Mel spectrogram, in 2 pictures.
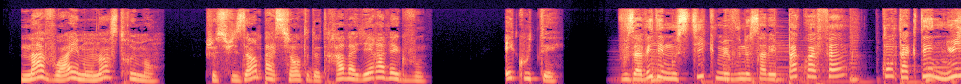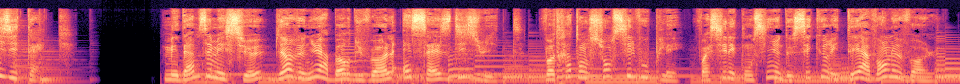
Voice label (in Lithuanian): (MOT) Prancuzu balsas; moteris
